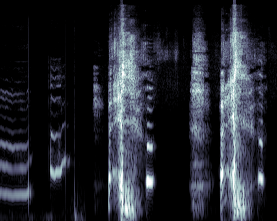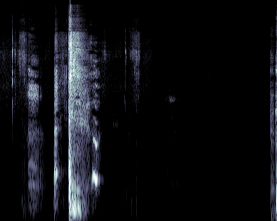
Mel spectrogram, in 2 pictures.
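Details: Person who says they sneeze a lot, likely not allergies, just woke up: short rising voiced build-up, then about three explosive sneeze bursts with gasping breaths between, quiet room; sneezing.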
